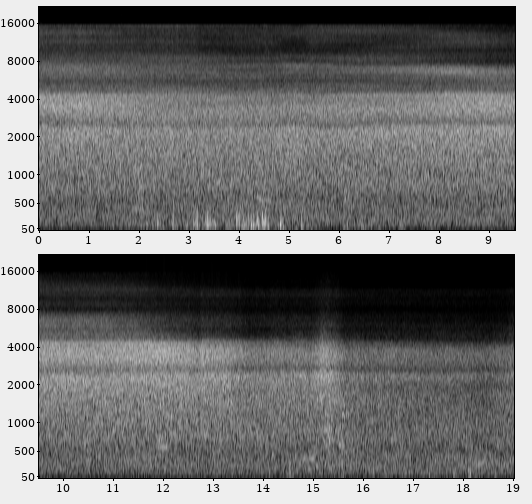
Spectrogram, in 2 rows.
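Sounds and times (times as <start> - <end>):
waterfall rushing: 0.0 - 19.0.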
